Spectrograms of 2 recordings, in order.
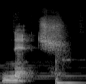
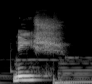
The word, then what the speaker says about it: niche: plus the n sound niche niche or niche both are fine i think that this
